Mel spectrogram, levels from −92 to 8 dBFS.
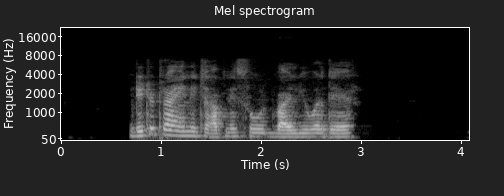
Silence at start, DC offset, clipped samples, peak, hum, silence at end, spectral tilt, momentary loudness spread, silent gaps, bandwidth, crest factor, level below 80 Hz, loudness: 0.7 s; under 0.1%; under 0.1%; -6 dBFS; none; 1.15 s; -8 dB/octave; 8 LU; none; 7.2 kHz; 22 dB; -64 dBFS; -26 LUFS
